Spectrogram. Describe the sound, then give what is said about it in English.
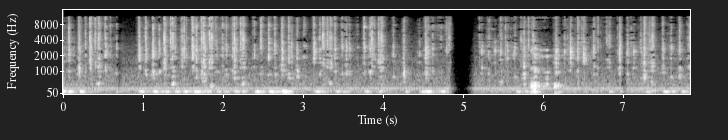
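Fast, continuous clatter of typing on a computer keyboard, quiet and busy with dense key taps, broken by one brief pause near the middle before the tapping resumes. “What are you typing?”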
